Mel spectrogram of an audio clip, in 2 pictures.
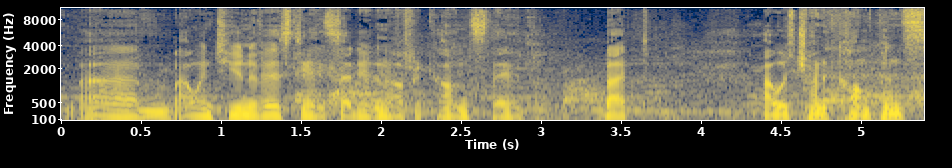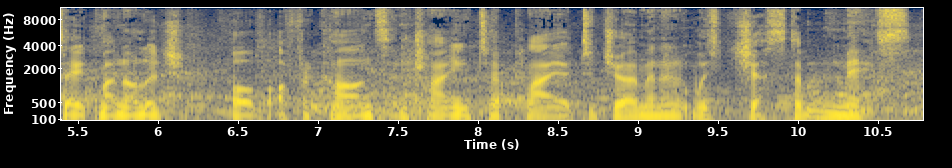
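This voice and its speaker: A man's voice: low voice, steady tone, normal speed, music in the background. A man in his late forties from South Africa with a South African accent, rambling and restarting as he chats in an interview. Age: 40s. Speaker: guest. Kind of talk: casual interview.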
